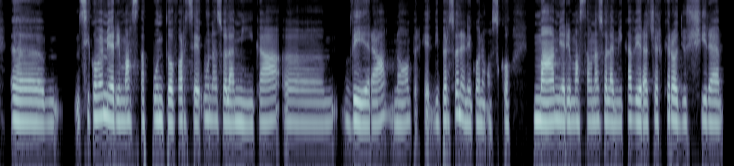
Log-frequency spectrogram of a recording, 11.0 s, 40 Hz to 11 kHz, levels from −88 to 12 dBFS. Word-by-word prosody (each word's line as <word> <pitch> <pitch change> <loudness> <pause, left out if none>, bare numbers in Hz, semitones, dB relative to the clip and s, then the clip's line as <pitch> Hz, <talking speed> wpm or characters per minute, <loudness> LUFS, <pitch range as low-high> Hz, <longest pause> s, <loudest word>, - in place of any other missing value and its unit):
uhm, 180 0 +1 0.3
siccome 210 +1 +2
mi 225 - +6
è 195 - +7
rimasta 190 0 0
appunto, 195 -1 +1
forse 185 -1 -1
una 200 -1 -4
sola 185 -1 +1
amica, 180 +1 0
uhm, 175 0 -7
vera 180 +1 +2
no, 175 +1 -4
perché - - -9
di 185 - -10
persone 195 +4 -1
ne 175 -1 -2
conosco, 170 -2 -6 0.3
ma 185 -2 +7
mi 190 0 0
è - - +4
rimasta 185 0 -2
una 185 0 -2
sola 185 -1 0
amica 180 +2 -3
vera; 185 -2 +2
cercherò 190 +2 0
di 180 0 -9
uscire 180 -1 -2
185 Hz, 160 wpm, -21 LUFS, 175-190 Hz, 0.3 s, è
